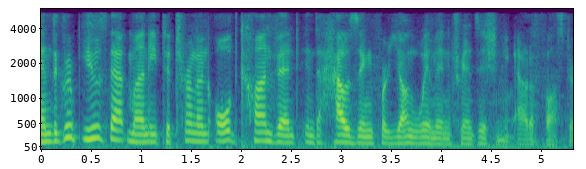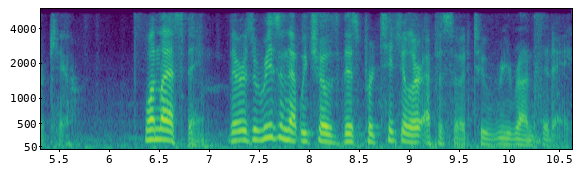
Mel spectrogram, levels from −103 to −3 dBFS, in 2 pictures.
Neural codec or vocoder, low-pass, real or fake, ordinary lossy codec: codec, 16 kHz, 1.1 kbps, Voila-Tokenizer; 5.4 kHz; fake; MP3, 48 kbps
